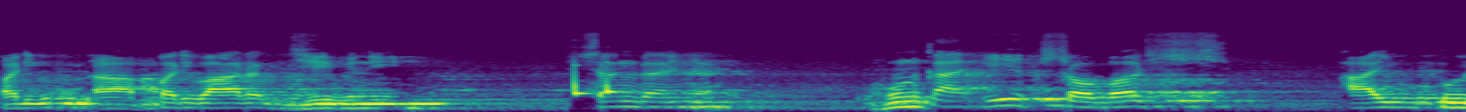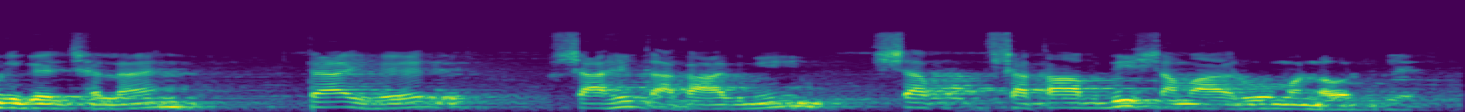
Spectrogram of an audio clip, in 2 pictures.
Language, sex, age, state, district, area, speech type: Maithili, male, 60+, Bihar, Madhubani, rural, spontaneous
